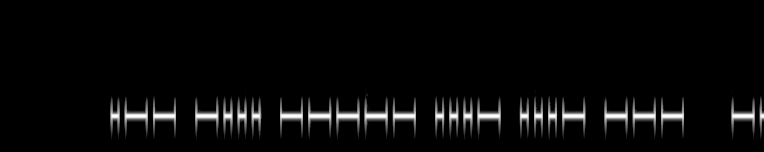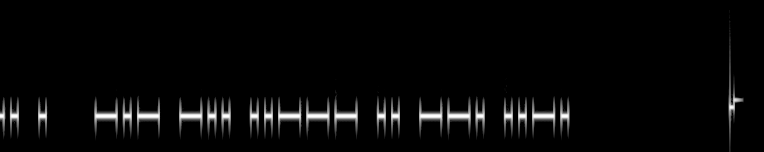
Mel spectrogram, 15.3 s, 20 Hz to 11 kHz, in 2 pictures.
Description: Morse code, heard as a keyed tone, about 17 wpm, 700 Hz. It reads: WB0VVO DE KD2IGF
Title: USA Callsign DE Callsign - 6 Characters - 17wpm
